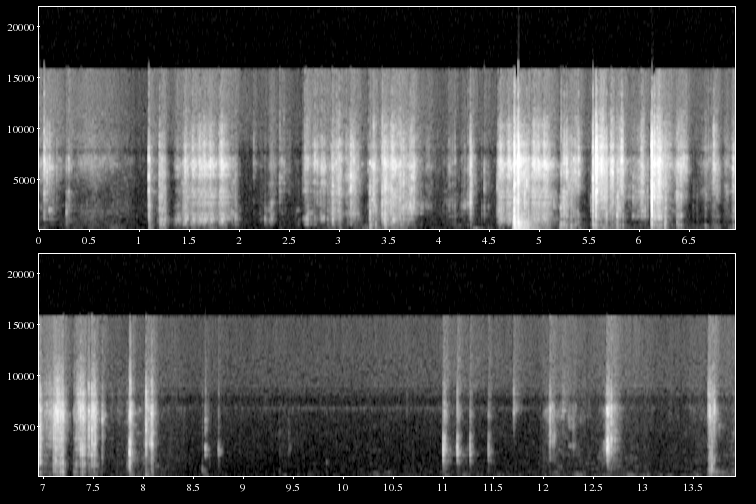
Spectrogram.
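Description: Irregular rustling and scraping handling noise with a single knock about five seconds in, then a few faint clicks near the end.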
